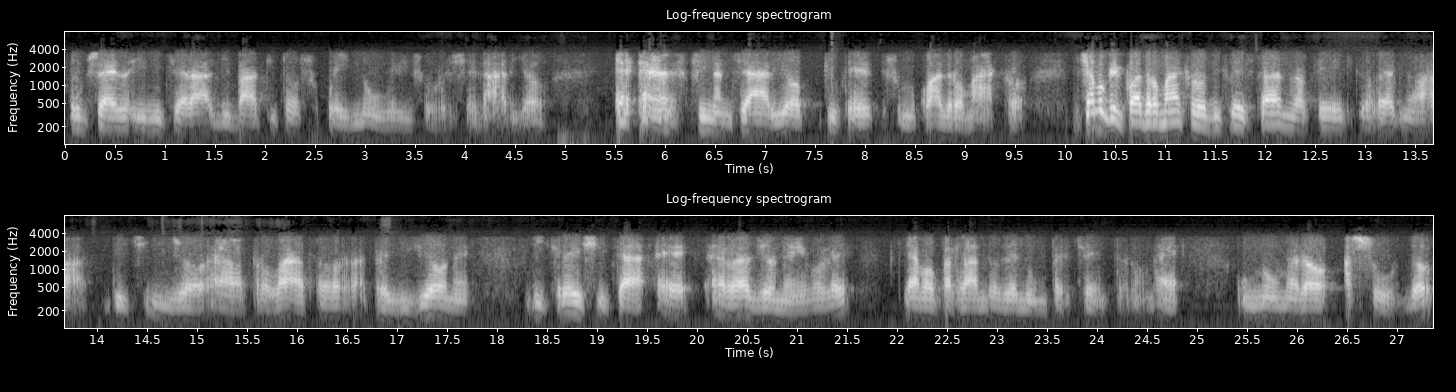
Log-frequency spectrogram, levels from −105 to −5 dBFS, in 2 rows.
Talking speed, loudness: 95 wpm, -24 LUFS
